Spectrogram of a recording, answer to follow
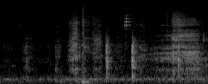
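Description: A few light metallic clicks as a short section of bicycle chain is slid onto a flat metal bar, its steel link plates knocking against the bar. The clicks fall mostly in the second half.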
